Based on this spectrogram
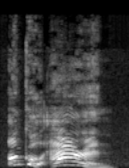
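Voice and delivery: put-on a girl calling out to her uncle, delighted; joyful cry.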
